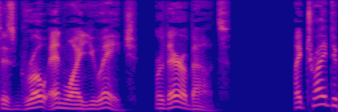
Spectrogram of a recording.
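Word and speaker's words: Gráinne: and I said well in Ireland they typically pronounce it like grow n Yu her face went red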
